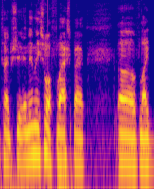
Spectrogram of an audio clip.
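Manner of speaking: ordinary talk, nothing marked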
